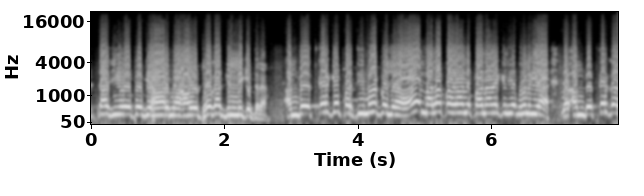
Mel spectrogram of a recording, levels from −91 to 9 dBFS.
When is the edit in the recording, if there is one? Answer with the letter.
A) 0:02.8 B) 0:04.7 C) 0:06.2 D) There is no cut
A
